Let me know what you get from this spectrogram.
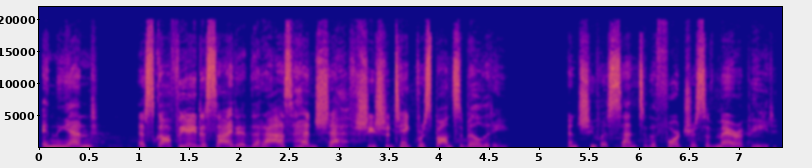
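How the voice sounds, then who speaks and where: A friendly young woman explains things in a high, animated voice. Her delivery is composed and clear-worded, in anime game style, with faint music behind. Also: moderate pace, long reverb tail. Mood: explanatory.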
